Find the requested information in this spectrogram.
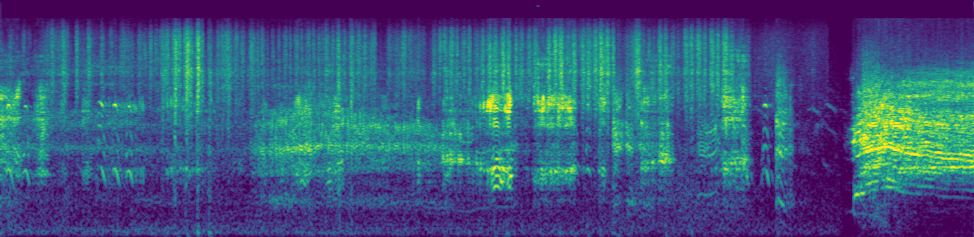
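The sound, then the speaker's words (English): A man, the killer in a film, screams in bloody anguish after a hard cut, a loud, ragged, drawn-out cry that wavers for several seconds, breaks off briefly, then surges back even louder and harsher near the end. “And it's going to an apex, and so you're expecting somebody to scream, victim or finder, and instead it hard cuts to our killer screaming in bloody anguish.”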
